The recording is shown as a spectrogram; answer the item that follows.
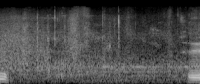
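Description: Footsteps on grass scattered with dry leaves, a soft steady rustle with a few faint ticks.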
